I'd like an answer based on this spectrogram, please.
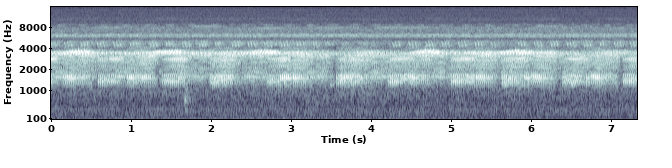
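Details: A dense night chorus of frogs calls together after sunset in a tropical garden in Thailand, early in the rainy season, with steady cicada and insect trilling underneath; a busy highway lies about 800 m away.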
